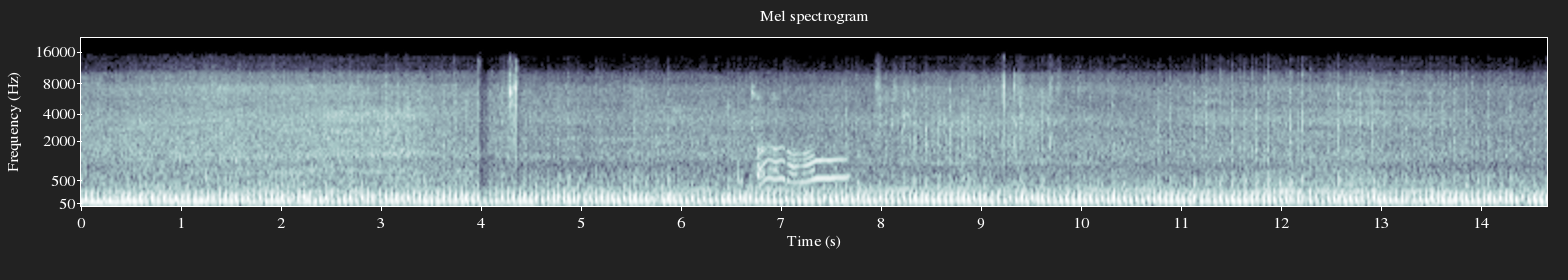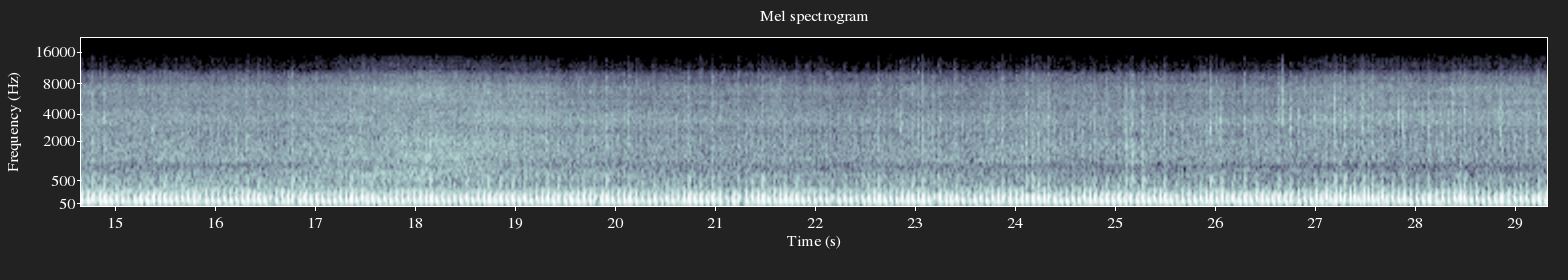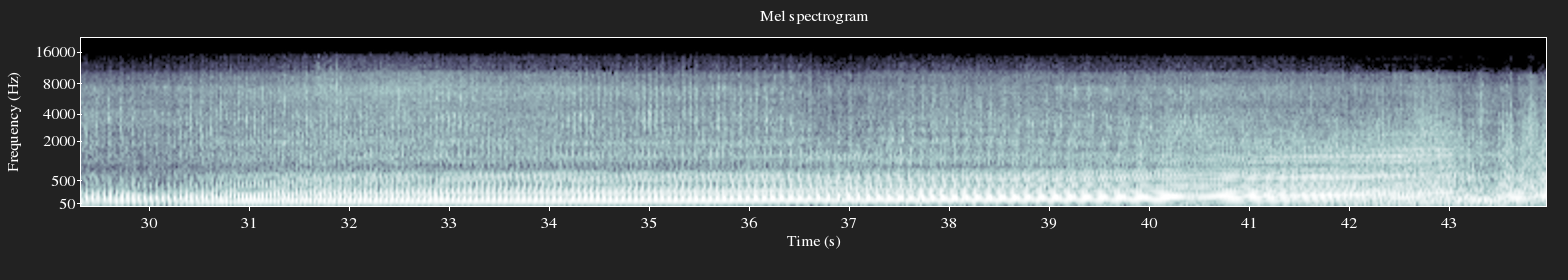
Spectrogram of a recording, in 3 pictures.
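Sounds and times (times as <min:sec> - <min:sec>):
motorcycle engine accelerating: 0:00.0 - 0:43.9.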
